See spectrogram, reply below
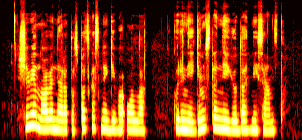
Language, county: Lithuanian, Šiauliai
